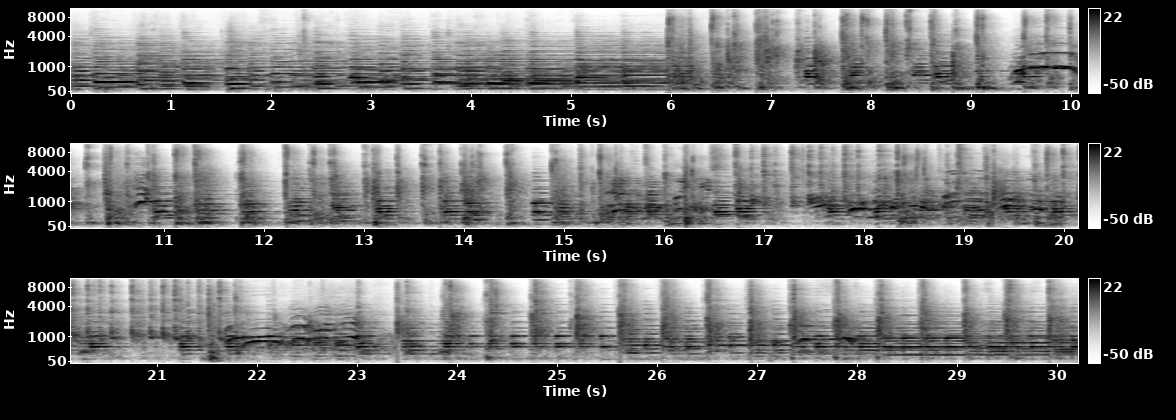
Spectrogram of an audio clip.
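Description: Piano accompaniment for a stage dance number, then from about six seconds in a tap-dance break: fast, sharp taps of tap shoes on a wooden stage floor over the music.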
